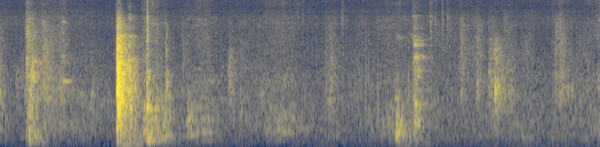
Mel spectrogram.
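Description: A hand flicks metal tines, which clack and rattle.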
